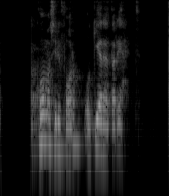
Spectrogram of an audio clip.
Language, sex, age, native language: Icelandic, male, 40-49, Icelandic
